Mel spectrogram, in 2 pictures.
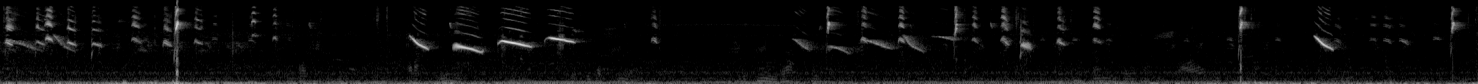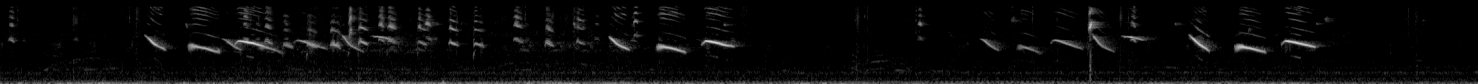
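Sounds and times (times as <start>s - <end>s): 
green-winged saltator whistling: 0.0s - 3.5s, 4.1s - 15.6s, 16.2s - 22.2s, 24.5s - 28.3s
high twittering birds: 0.0s - 29.5s.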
